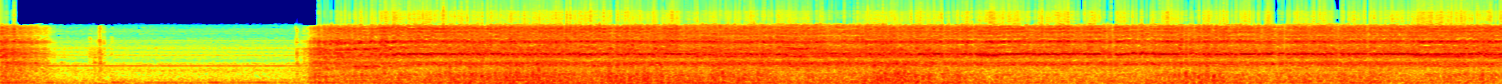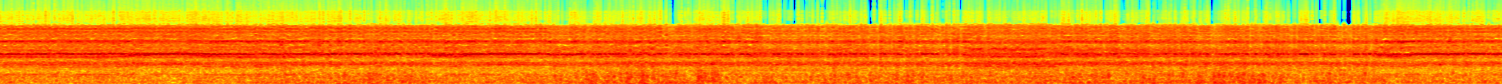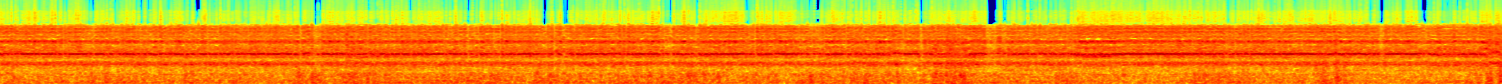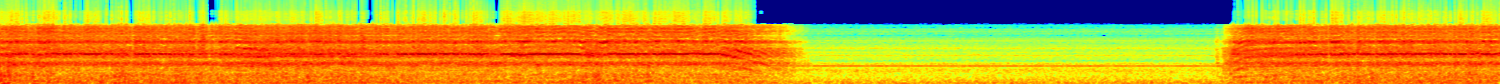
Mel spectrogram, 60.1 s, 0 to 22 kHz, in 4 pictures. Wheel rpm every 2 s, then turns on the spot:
20, 50, 220, 230, 230, 230, 230, 220, 220, 220, 230, 230, 220, 230, 230, 230, 230, 230, 230, 230, 230, 230, 230, 230, 230, 230, 60, 0, 30, 220.
none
